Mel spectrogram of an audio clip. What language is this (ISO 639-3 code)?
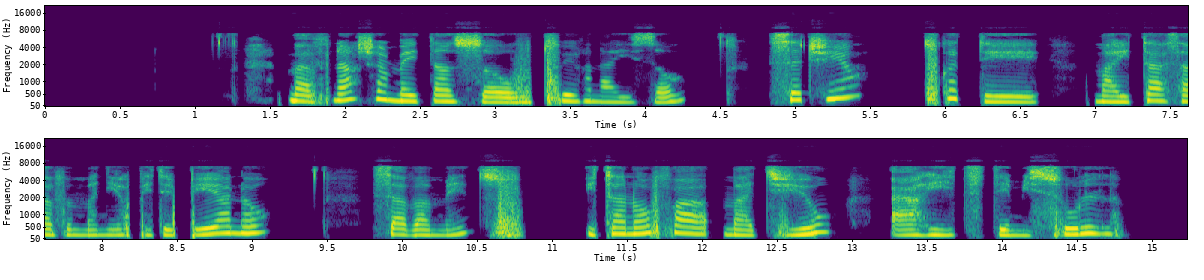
mlg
